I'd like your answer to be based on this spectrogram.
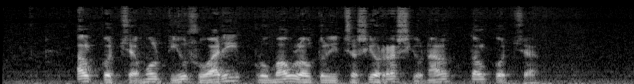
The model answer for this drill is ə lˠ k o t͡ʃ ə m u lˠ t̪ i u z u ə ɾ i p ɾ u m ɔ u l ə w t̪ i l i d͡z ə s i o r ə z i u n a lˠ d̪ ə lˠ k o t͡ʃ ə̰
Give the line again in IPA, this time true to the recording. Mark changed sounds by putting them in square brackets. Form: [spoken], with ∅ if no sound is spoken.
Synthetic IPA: ə lˠ k o t͡ʃ ə m u lˠ t̪ i u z u [a] ɾ i p ɾ u m ɔ [w] l ə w t̪ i l i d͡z ə s i o r ə [s] i u n a lˠ d̪ ə lˠ k o t͡ʃ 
